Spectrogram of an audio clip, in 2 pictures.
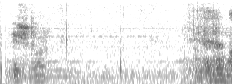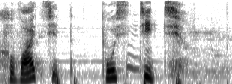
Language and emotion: Russian, neutral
